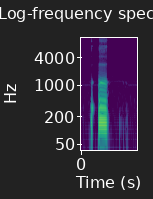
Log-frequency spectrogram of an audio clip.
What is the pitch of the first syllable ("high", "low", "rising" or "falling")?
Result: low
